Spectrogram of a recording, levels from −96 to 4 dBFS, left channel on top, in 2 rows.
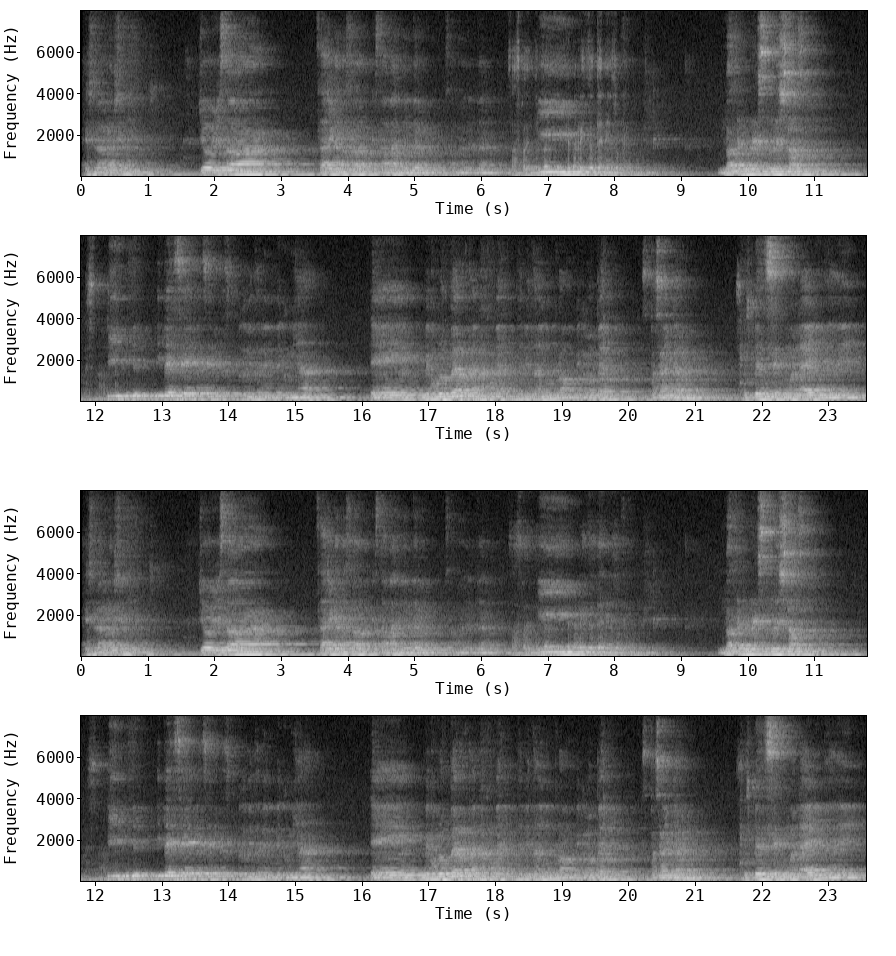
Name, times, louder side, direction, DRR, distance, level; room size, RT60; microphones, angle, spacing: voice 1, 0.0-0.9 1.7-2.8 3.5-5.2 5.5-6.2 6.8-7.4 9.5-10.8 12.2-15.3 16.1-19.8 20.2-21.0 21.7-23.4, equal, 5° right, -6 dB, 1.1 m, -21 dB
voice 2, 6.5-8.3 11.8-12.2 21.6-21.8, left 1 dB, 70° left, 3 dB, 0.8 m, -28 dB
14.0 x 5.4 x 2.3 m, 2.3 s
head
